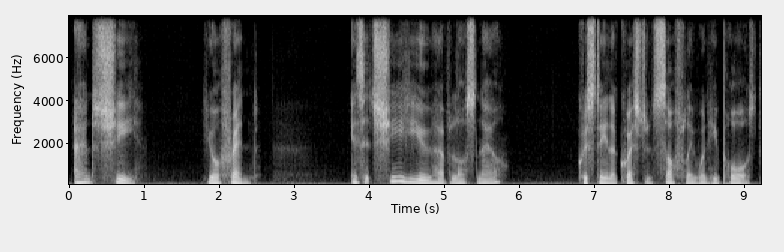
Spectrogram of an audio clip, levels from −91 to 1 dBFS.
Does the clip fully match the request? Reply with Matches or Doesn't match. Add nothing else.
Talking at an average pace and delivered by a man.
Doesn't match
